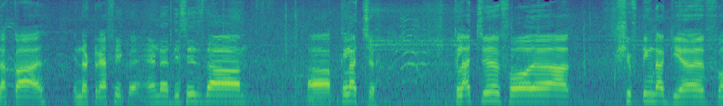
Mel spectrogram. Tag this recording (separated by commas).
Speech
